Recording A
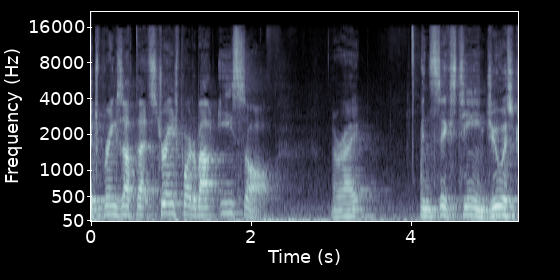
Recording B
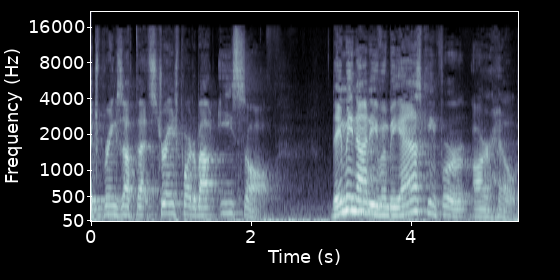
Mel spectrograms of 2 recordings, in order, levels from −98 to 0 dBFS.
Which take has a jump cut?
B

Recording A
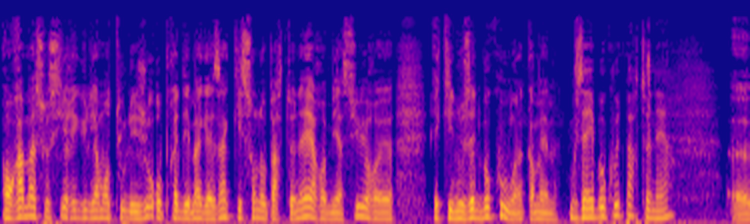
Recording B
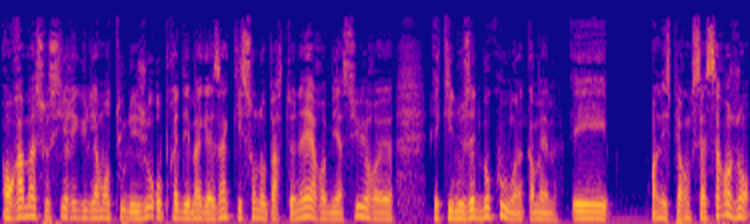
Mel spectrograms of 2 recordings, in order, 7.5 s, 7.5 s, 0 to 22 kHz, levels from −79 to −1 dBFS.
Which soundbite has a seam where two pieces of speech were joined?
B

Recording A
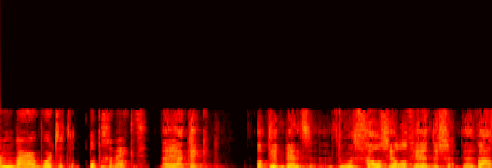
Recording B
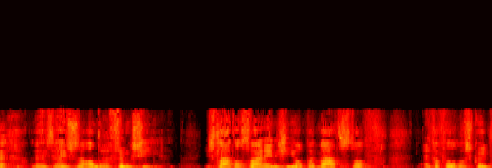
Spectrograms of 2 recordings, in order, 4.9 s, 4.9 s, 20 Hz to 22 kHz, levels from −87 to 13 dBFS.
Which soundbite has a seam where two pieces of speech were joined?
A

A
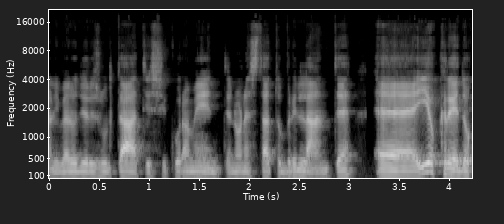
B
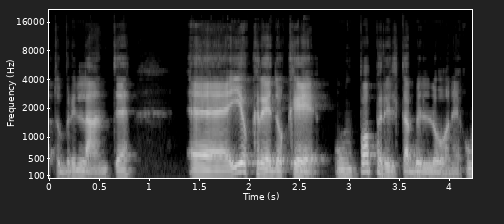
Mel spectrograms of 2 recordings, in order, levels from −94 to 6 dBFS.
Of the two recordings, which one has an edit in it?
A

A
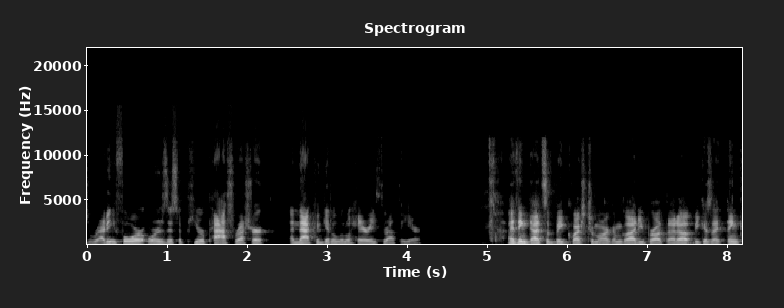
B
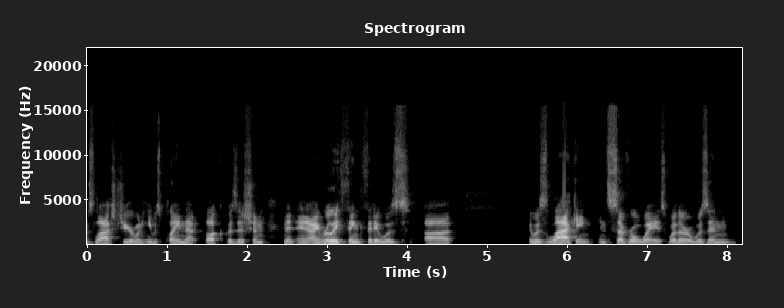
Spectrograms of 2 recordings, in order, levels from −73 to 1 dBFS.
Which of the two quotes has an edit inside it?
B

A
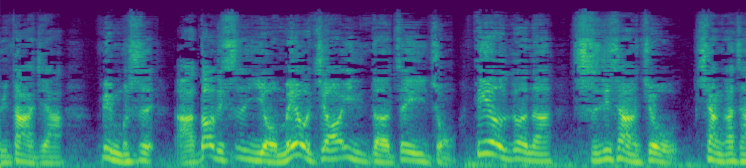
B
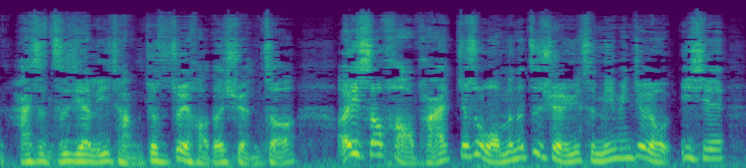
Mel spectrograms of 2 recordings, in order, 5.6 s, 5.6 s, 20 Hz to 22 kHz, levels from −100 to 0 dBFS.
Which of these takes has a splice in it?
A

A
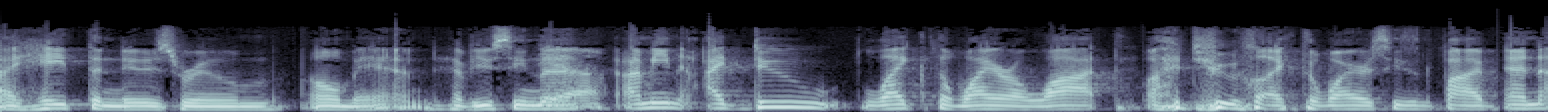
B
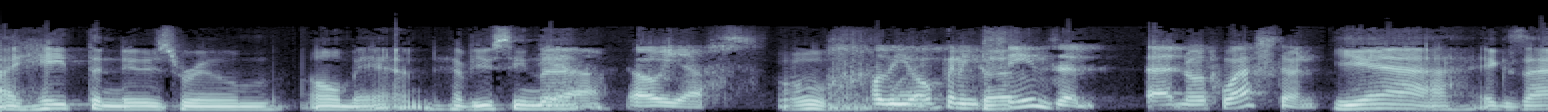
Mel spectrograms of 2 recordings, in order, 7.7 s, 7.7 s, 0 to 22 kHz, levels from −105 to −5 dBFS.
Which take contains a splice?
A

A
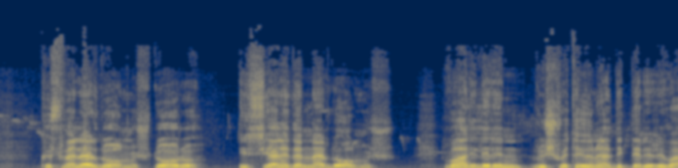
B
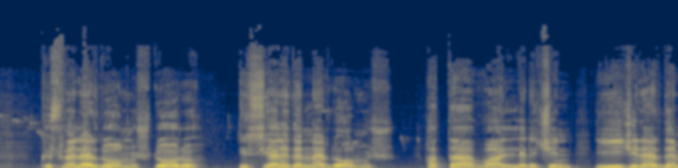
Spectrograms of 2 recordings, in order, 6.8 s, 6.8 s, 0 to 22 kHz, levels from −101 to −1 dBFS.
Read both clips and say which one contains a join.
B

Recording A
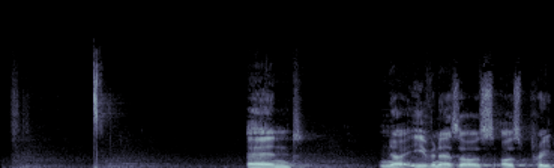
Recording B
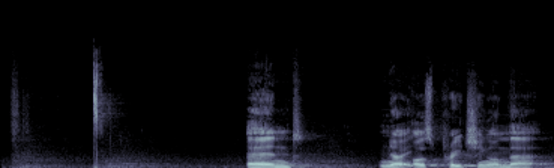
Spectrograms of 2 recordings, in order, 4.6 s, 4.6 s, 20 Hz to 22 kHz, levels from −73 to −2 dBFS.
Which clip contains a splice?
B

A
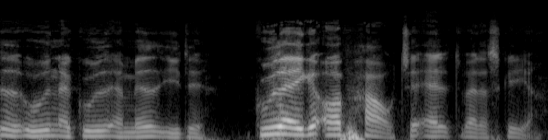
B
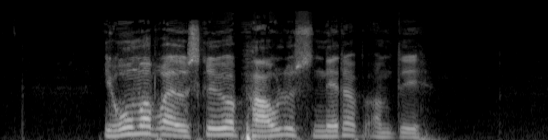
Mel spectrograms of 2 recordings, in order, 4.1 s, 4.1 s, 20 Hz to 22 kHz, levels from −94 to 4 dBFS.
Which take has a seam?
A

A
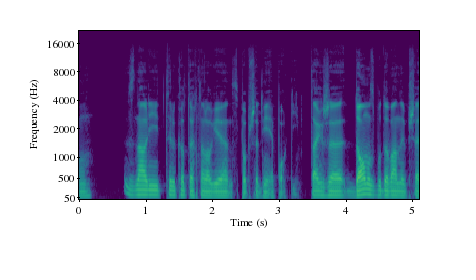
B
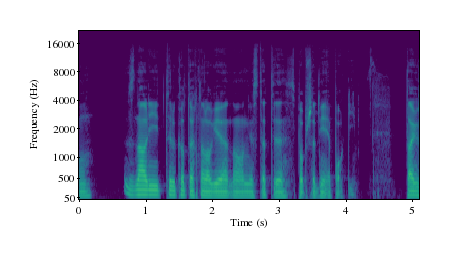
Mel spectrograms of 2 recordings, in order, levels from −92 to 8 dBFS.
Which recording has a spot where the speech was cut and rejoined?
A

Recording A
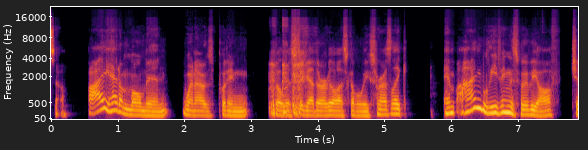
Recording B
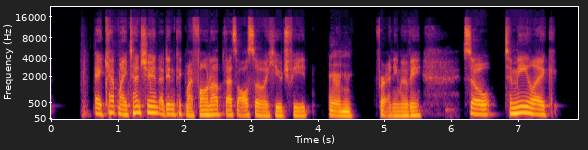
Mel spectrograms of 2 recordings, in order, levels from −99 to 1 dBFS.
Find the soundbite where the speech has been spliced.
A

